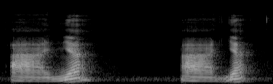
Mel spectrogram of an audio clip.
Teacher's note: Number 3, we have low and flat, and the sound is Anya, Anya is sticky.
